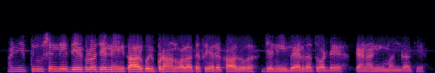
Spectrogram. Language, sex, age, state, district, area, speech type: Punjabi, female, 45-60, Punjab, Pathankot, urban, conversation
